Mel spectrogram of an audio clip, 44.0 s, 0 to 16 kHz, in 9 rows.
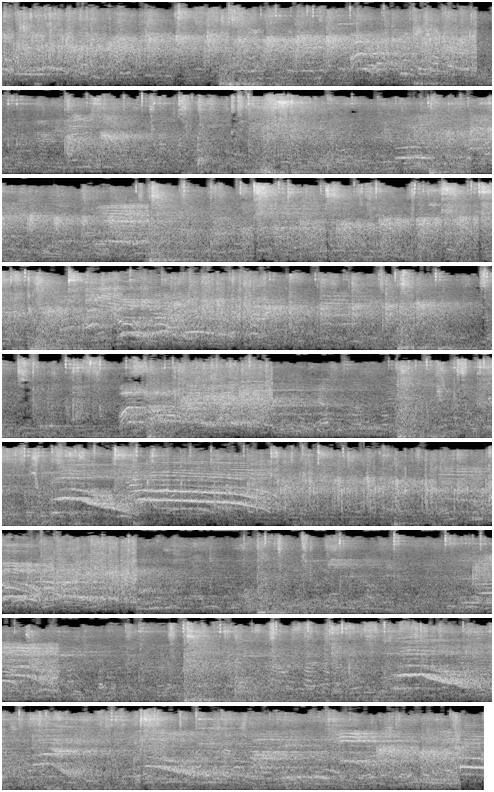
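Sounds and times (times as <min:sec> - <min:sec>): scattered applause: 0:00.0 - 0:04.8, 0:05.4 - 0:06.7, 0:09.3 - 0:11.2, 0:11.9 - 0:19.2, 0:21.2 - 0:22.4, 0:25.1 - 0:30.8, 0:42.3 - 0:44.0
murmur of voices: 0:00.0 - 0:44.0
table tennis balls bouncing: 0:11.2 - 0:15.6, 0:18.6 - 0:21.3, 0:35.6 - 0:38.6.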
